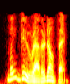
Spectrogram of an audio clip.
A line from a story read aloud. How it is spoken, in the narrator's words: Sarabian laughed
